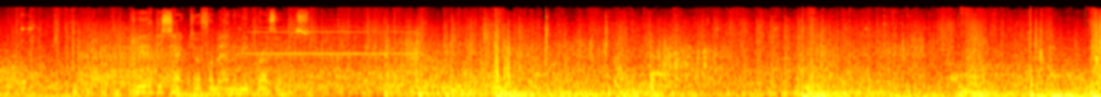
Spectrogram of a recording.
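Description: Gunfire crackles and booms in a battle.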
